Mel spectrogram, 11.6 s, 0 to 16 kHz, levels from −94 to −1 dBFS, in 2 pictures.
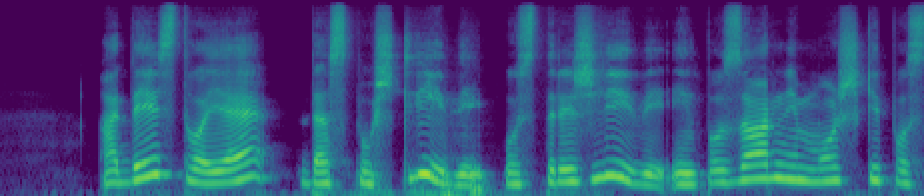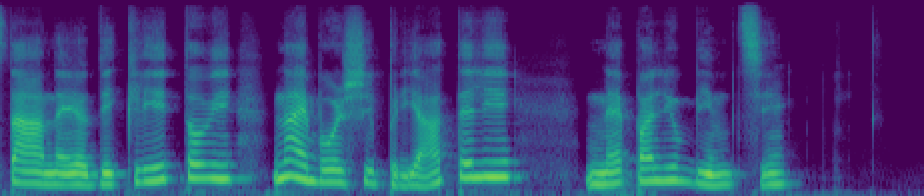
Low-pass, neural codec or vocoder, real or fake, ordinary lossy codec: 14.4 kHz; autoencoder, 48 kHz, 32 numbers a frame, DAC-VAE, trained on Japanese speech; fake; none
